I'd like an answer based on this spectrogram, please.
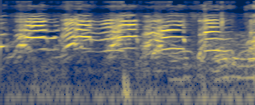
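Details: Gull Terr (Pakistani Bull Terrier) puppies, shown by their owner while being fed milk, give high, wavering whining whimpers in repeated short bursts, several overlapping, with brief pauses between them.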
